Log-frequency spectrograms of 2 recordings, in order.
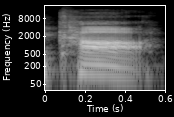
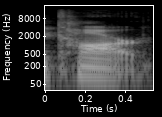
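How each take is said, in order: First: "car" said as "cah", with no r; non-rhotic "car". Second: "car" with a pronounced final r; rhotic "car". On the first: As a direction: drop the r at the end of "car". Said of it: "we don't say". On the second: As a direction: sound the r at the end of "car". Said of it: "we won't say car". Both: Shown as a demonstration.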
